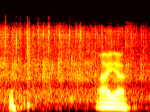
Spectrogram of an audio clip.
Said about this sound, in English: I didn't say that for you to applaud, but I'm grateful.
